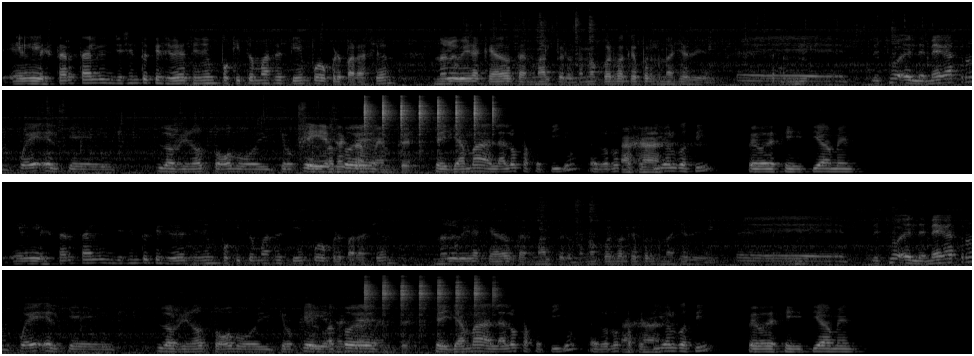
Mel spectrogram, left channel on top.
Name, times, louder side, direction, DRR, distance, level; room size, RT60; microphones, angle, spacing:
voice 1, 0.0-8.1 12.6-13.9 15.9-16.5, left 7 dB, 75° left, 0.4 m, -47 dB
sound 1, 1.8-14.6, left 5 dB, 20° left, 0.9 m, -47 dB
voice 2, 7.3-10.9 11.2-13.5 14.0-16.8 17.2-18.3, left 1 dB, ahead, 0.4 m, -46 dB
5.0 x 4.4 x 4.8 m
head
